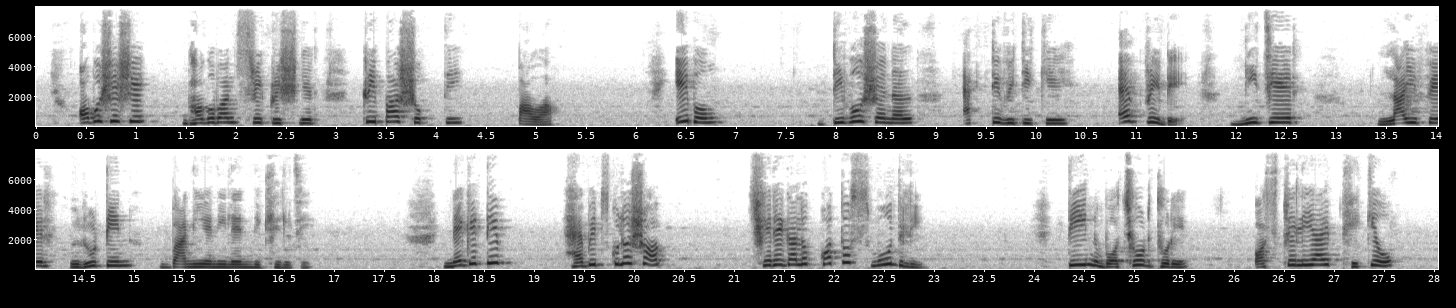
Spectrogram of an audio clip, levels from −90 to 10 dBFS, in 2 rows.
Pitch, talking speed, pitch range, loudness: 275 Hz, 60 wpm, 210-330 Hz, -11 LUFS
